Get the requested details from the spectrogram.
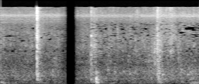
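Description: A blade chops into bamboo.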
